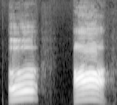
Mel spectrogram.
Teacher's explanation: अ और तुरंत बोलो आ, अ आ, दोनों कंठ से निकल रहे हैं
